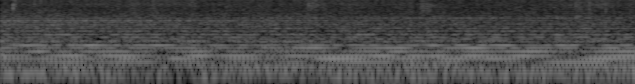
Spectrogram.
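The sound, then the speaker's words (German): A large campfire crackles and hisses steadily, its soft popping texture continuing without pause over a low, even hum, fairly quiet throughout with no talking. “Du hörst die Geräusche des Feuers. Es knackt und zischt.”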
